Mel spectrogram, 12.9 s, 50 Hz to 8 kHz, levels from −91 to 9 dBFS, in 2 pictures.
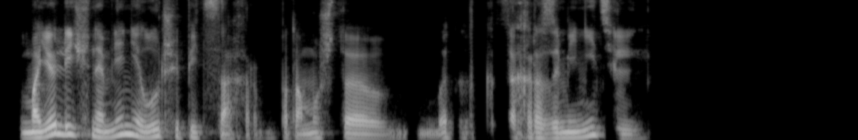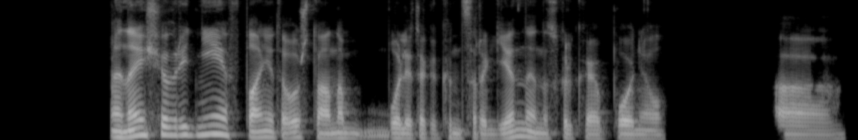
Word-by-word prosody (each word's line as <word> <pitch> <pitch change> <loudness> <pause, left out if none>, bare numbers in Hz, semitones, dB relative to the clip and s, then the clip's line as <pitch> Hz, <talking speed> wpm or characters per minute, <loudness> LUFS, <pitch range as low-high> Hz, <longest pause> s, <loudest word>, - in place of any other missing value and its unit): мое 115 +11 +7
личное 170 -9 +3
мнение, 160 +5 +3
лучше 125 +5 0
пить 110 -1 -4
с - - +9
сахаром, 105 - -4
потому 95 +3 -3
что 95 -4 -1 0.2
в - - -11
этот - - -8
к - - -20
сахарозаменитель 105 - -1 2.5
она 130 +4 +6
еще 165 +2 +2
вреднее 170 +2 0
в 165 - -15
плане 120 -4 +2
того, 110 +2 0
что 110 -3 -1
она 105 +2 +1
более 100 0 -3
такая 95 -1 -5
канцерогенная, 100 +7 -2
насколько 95 -2 -6
я 90 - -1
понял. 90 -2 -3 0.9
А 90 -1 -4
105 Hz, 130 wpm, -26 LUFS, 95-135 Hz, 2.5 s, с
